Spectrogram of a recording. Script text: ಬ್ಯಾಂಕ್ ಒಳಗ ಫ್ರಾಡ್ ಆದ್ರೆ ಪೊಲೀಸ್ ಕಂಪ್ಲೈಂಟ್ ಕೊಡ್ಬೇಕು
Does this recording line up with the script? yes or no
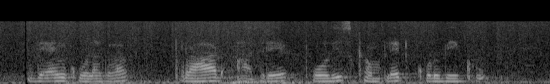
yes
